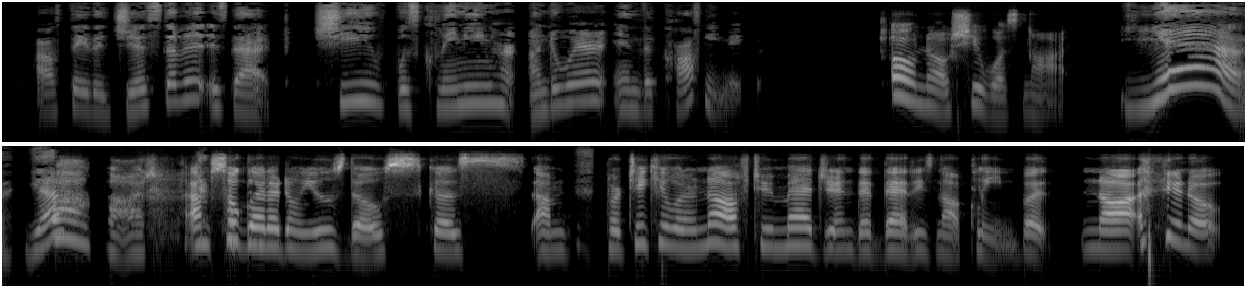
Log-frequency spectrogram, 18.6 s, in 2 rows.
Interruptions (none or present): none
